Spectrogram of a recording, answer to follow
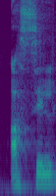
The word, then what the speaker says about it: Asil: i go by as my full name is asil it's a turkish name but trying to get english people to call me asil and pronounce it correctly a very long time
